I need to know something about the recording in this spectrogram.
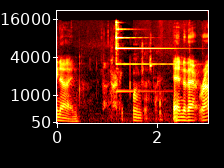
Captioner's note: timer dings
